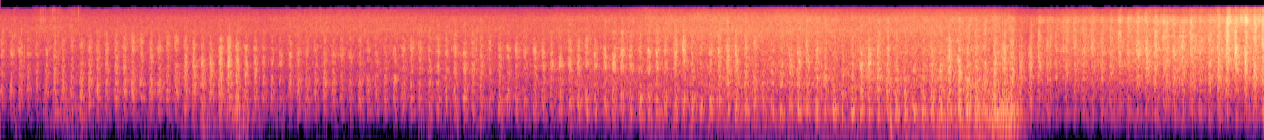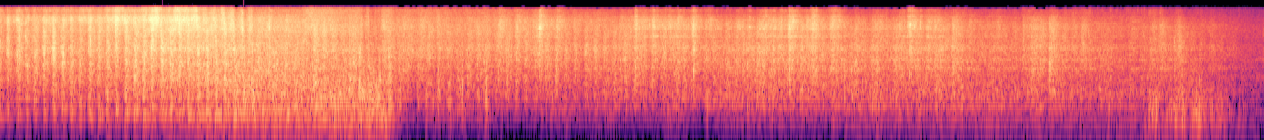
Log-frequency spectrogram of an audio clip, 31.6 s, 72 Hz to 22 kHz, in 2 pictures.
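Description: LMS Stanier Class 5 ('Black 5') 4-6-0 steam locomotive 45379 approaching and passing close beneath with a train. The sound builds to its loudest about two-thirds of the way through and drops off suddenly. The carriages then roll by with a clickety-clack of wheels over rail joints.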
